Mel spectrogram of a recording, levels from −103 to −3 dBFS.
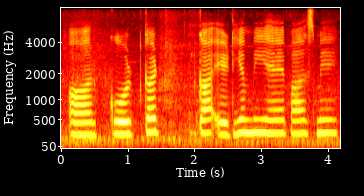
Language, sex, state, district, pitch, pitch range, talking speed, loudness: Hindi, female, Uttar Pradesh, Lalitpur, 245 Hz, 225-250 Hz, 115 wpm, -18 LUFS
